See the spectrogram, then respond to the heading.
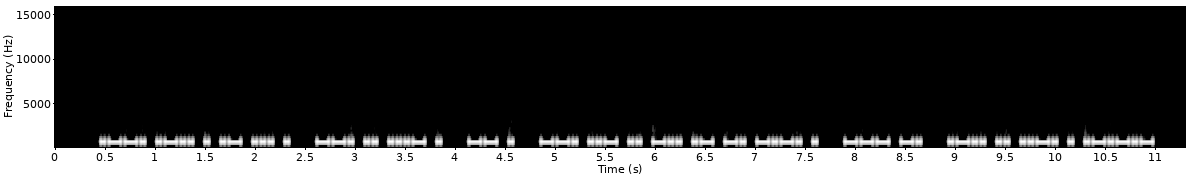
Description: Morse code, heard as a keyed tone, about 32 wpm, 700 Hz. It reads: PLEASE GIVE ME GUIDANCE ON LIFE.
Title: Sentences from Top 1600 Words 30wpm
